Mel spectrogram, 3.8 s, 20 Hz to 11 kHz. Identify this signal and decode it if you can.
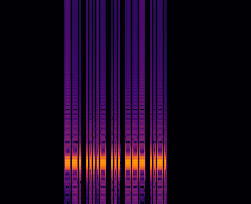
Morse code, heard as a keyed tone, about 45 wpm, 700 Hz. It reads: G4SOF
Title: DXCC-100 Call Signs - 5 Characters - Repeated 2x - 45wpm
